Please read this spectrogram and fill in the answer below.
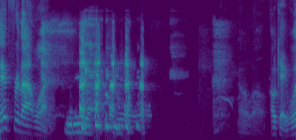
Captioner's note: laughing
